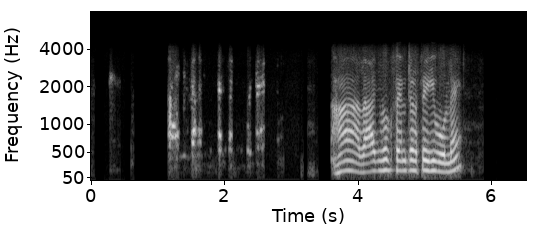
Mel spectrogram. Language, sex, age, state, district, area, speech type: Hindi, male, 45-60, Rajasthan, Bharatpur, urban, conversation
